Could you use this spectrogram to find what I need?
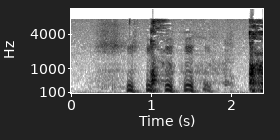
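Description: Coughing and throat-clearing after choking on something: a few short, voiced, hacking bursts in a row, followed by a harsher, louder burst at the end. No other voices.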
